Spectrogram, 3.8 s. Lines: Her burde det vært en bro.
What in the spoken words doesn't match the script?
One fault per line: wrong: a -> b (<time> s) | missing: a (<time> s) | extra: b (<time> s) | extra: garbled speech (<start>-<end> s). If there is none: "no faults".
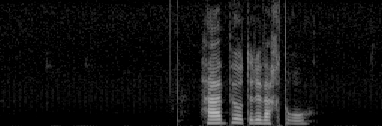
missing: en (2.9 s)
